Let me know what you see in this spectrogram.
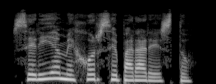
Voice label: spanish, spanish phrases

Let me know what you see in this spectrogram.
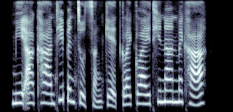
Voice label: Thai, basic thai phrases

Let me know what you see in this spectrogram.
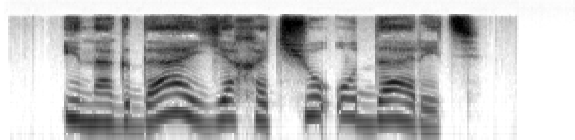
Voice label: Russian, russian phrases insults; ロシア語のネガティブなフレーズ

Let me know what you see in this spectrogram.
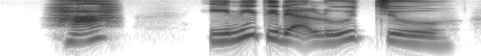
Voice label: indonesian phrases

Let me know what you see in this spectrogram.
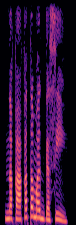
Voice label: tagalog filipino, negative phrases; slander and gossip

